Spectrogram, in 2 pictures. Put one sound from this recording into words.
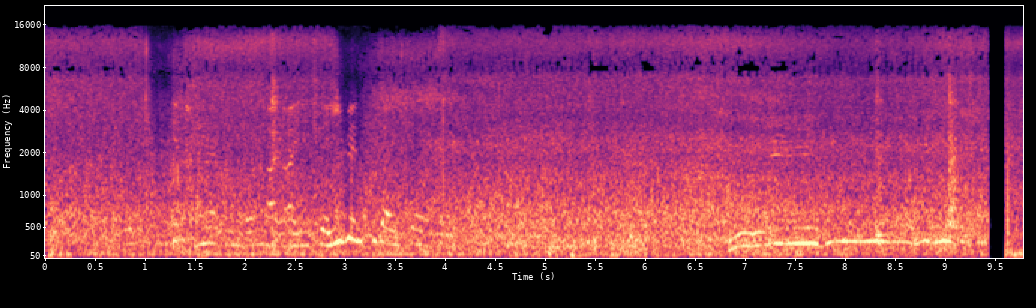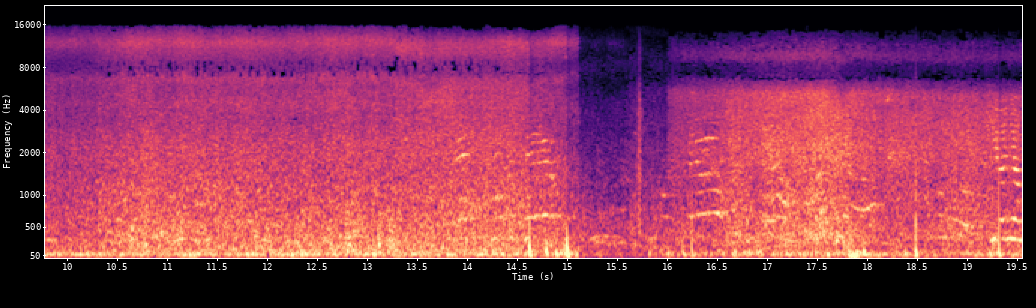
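Waves crash and surge against rocks close by.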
